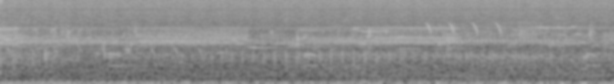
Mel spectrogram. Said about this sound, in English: Swamp sparrow.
